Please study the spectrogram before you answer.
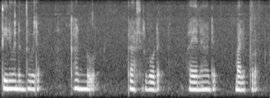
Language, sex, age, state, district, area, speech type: Malayalam, female, 18-30, Kerala, Wayanad, rural, spontaneous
